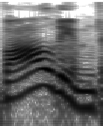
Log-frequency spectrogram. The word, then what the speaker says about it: volume: volume 这个字呢，我们在学的时候是念 volume 这个字啊、哦，但是呢，有不少的老美他们在念的时候会念作 volume，那个 L 的声音呢会消掉，念成那种 Y 的那个 E 的声音，volume 这种也是有可能性的。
